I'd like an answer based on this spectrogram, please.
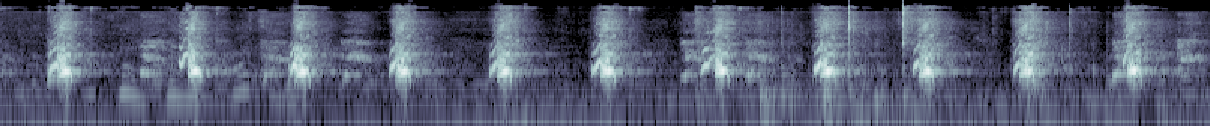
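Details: Belgian Malinois in decoy training giving rapid, evenly spaced barks, about twelve in eight seconds, each short and sharp, over a quiet background.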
